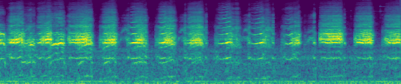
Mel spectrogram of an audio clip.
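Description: Peregrine falcon chick, about three weeks old, calling in a rapid run of short, repeated cries, about four a second. This is the noisy protest of a chick being handled for banding.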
